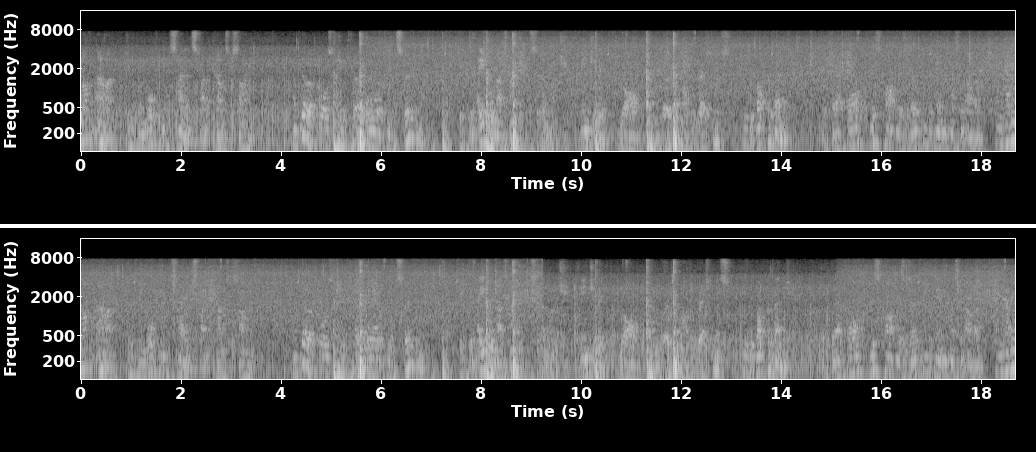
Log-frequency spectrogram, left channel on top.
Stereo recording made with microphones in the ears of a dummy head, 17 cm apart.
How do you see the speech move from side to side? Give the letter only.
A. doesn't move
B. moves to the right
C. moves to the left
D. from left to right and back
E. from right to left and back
B.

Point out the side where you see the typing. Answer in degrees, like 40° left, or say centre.
10° left.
